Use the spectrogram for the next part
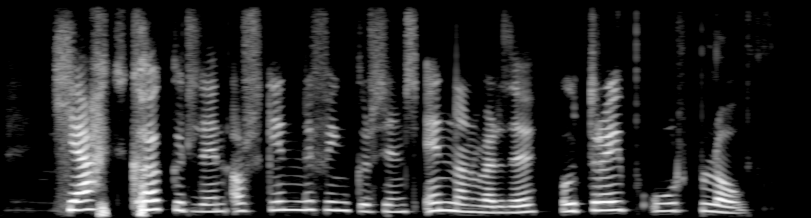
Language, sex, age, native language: Icelandic, female, 13, Icelandic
